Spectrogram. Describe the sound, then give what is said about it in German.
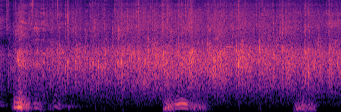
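An audience claps steadily to thank the event's financial supporters, including Wikimedia Deutschland, the Chaos Computer Club and Mozilla, a dense, even wash of applause lasting a few seconds, with brief bursts of low voices or cheers rising over it. “Könnt ihr vielleicht mal kurz klatschen.”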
